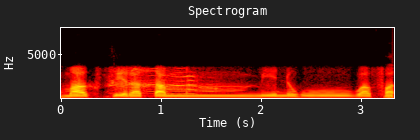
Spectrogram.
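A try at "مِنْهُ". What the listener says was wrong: منہ ہا لمبا نہیں ہے.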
